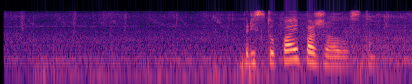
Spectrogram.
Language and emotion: Russian, neutral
